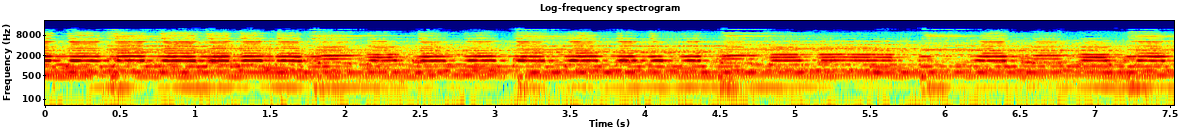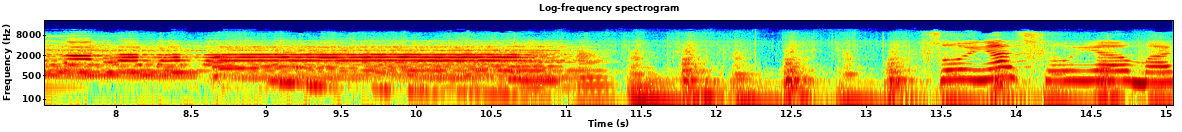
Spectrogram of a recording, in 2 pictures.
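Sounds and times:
orchestra playing held chords: 0:00.0 - 0:13.4.

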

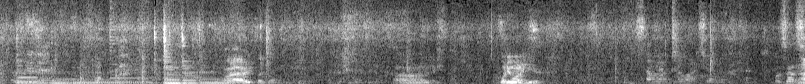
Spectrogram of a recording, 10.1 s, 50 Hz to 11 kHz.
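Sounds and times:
acoustic guitar picking: 0:00.0 - 0:03.3.

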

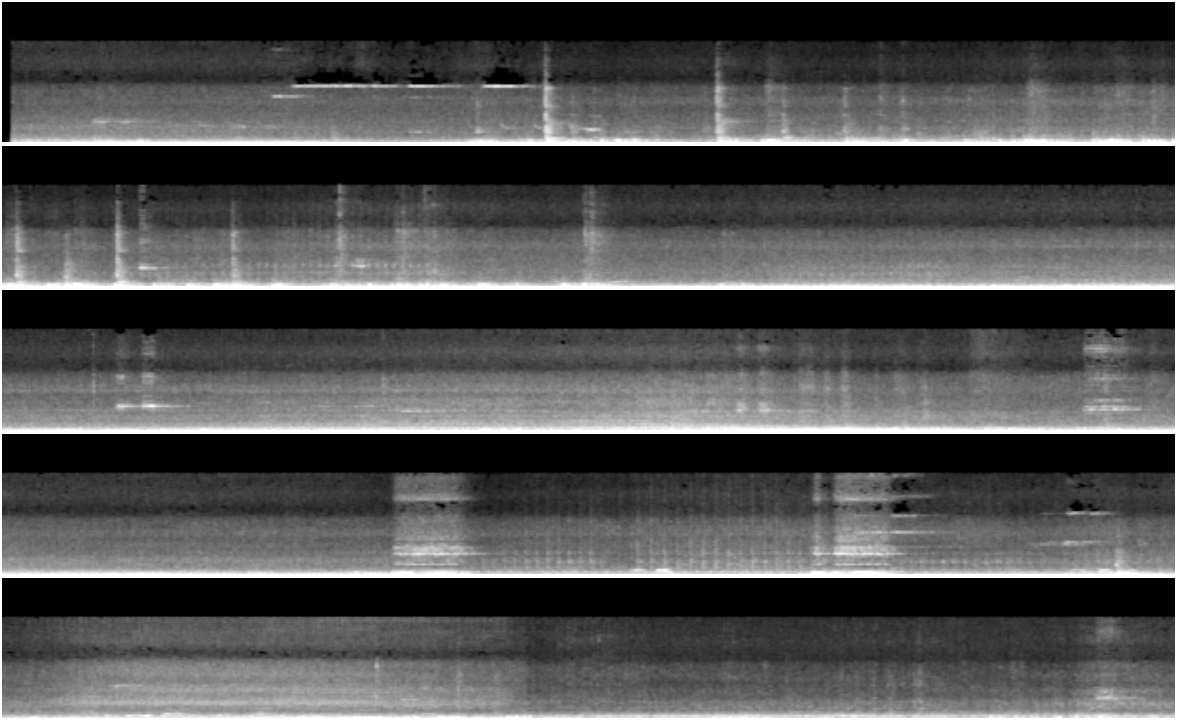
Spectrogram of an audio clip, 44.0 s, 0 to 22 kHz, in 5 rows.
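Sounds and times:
vehicle engine and road rumble: 0:00.0 - 0:43.9
rattles and knocks: 0:03.4 - 0:15.1.

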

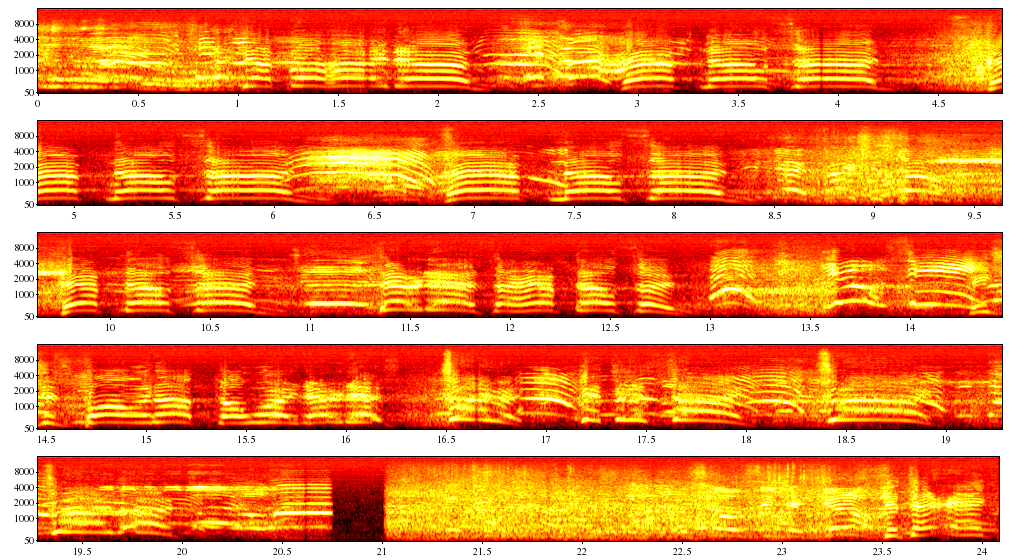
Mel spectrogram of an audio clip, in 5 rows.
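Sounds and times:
spectators shouting encouragement: 0:00.0 - 0:20.8
crowd noise: 0:00.0 - 0:24.0.

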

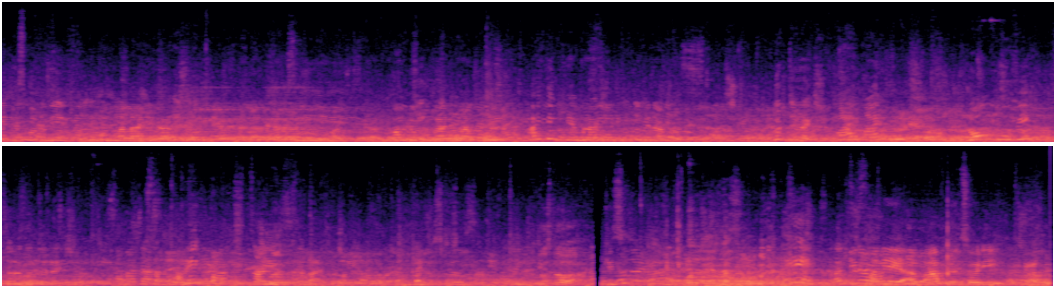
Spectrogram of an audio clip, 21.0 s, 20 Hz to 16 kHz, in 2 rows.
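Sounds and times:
woman talking: 0:00.0 - 0:01.9
crowd chatter: 0:00.0 - 0:21.0.

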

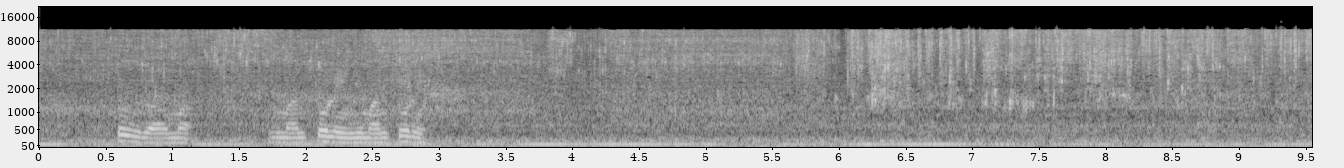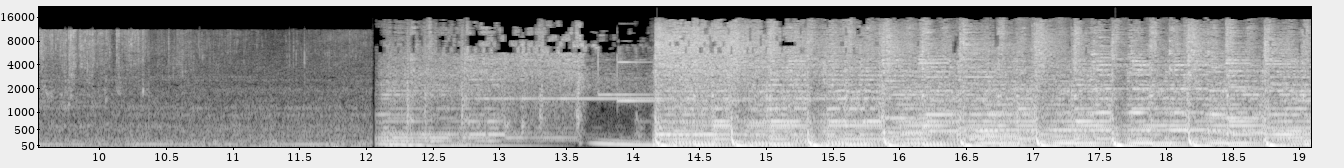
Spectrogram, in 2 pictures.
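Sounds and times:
hose water splashing on metal: 0:00.0 - 0:11.8
outro music: 0:12.1 - 0:19.0.

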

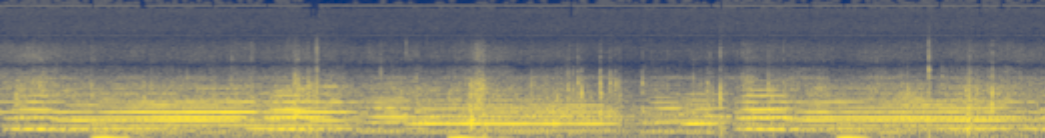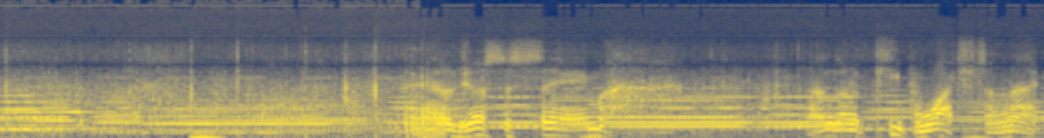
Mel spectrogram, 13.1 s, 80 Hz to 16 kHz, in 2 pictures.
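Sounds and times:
sustained brass chords: 0:00.0 - 0:13.0.

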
